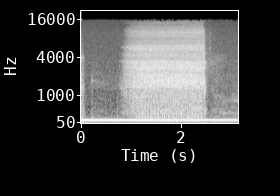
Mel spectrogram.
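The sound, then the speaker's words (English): A steady, bright hiss of vapor rushes in for about a second and a half from a Noisy Cricket vaporizer (Velocity Noisy Cricket combo) as its button is pressed, then cuts off abruptly, with a constant low electrical hum running underneath throughout. “It's like, oh, did you want vapor in your soul? Because that's what you're getting.”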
